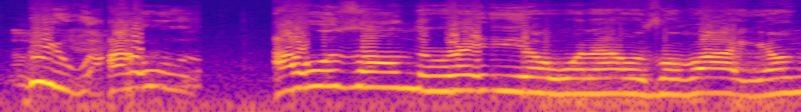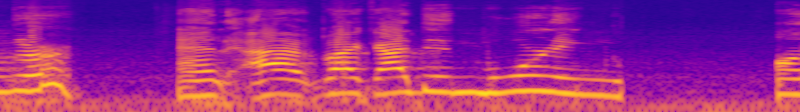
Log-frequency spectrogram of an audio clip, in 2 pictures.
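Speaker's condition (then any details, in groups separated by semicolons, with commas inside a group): Cerebral palsy; speech sounds drunk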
